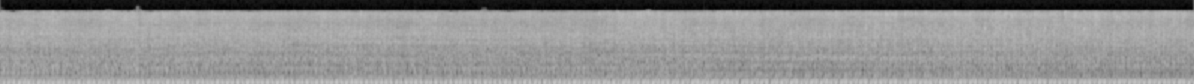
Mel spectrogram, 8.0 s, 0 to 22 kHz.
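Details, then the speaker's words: Onan 5.0 CCK-4R 5kW three-phase dual-fuel genset, leg 1 carrying just under a third of full load at about 115–117V: even, steady drone with a regular firing beat, no knocks. Quiet and strong, healthy under light load. "That's got about a third, maybe just shy of a third of its load, full load. But that'll give you a good idea of how quiet this unit is, how reliable and strong it is."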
